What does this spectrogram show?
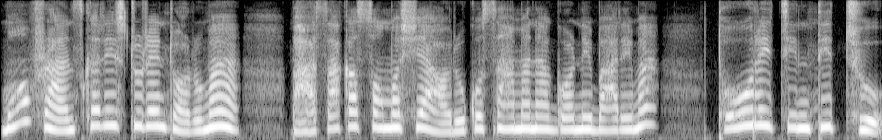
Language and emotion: Nepali, fearful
